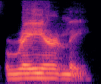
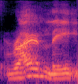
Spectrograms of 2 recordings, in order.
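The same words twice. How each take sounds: First: It is said in an American accent. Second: It is said in a British accent. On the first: "American is rarely" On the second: "rarely is British"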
